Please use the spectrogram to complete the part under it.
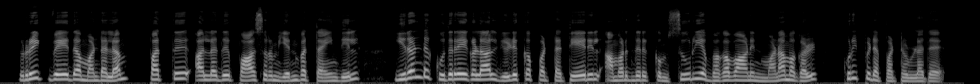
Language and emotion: Tamil, neutral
